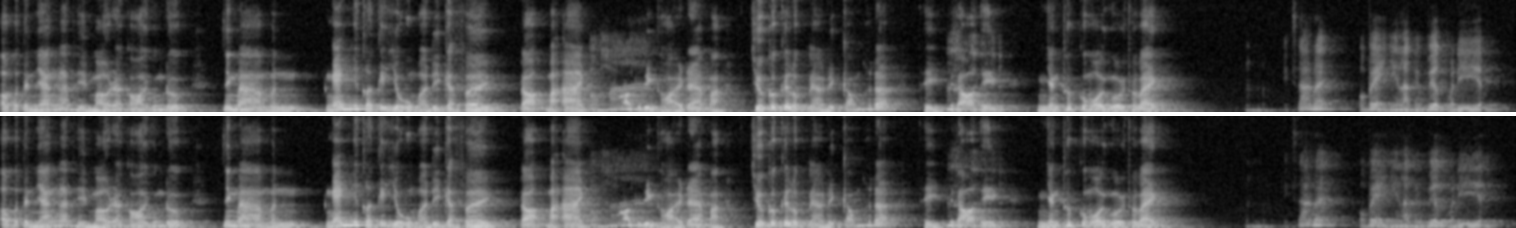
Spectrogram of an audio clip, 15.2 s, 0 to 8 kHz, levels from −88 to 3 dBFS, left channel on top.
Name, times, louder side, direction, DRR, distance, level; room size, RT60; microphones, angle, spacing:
voice 1, 0.0-1.8 2.2-4.9 5.2-5.8 6.2-7.2 7.5-8.9 9.2-10.0 10.4-11.7, equal, ahead, 7 dB, 0.8 m, -18 dB
voice 2, 5.9-6.6 9.4-10.1 12.4-12.6 13.0-13.3 13.6-14.8, left 1 dB, 40° left, 7 dB, 1.2 m, -26 dB
13.0 x 6.2 x 8.0 m, 0.81 s
head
